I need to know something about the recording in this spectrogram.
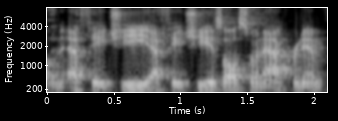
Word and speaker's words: FHE: have a chain called Phoenix uh here Phoenix spelled with an fhe fhe is also an acronym for fully homomorphic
